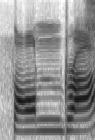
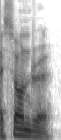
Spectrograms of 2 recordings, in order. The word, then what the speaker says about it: Sondra: Now, let me just correct you there. It's actually Sondra. – Sorry, Sondra. Sondra, yes. Sorry. – And you pronounced my name right, the proper Italian way, Sondra.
